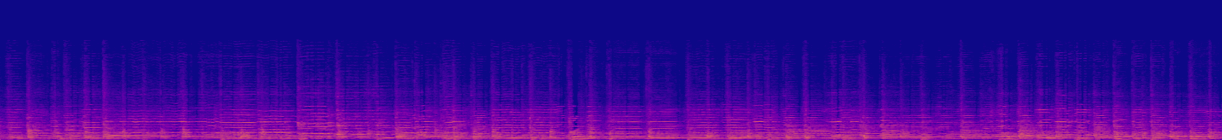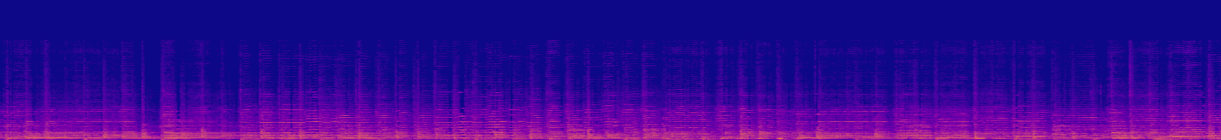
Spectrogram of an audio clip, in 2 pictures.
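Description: Arabic orchestra of violins and ouds playing a sama'i in maqam Hijaz Kar Kurd, the bowed violins carrying a continuous melody over the plucked ouds at a steady, full level.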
